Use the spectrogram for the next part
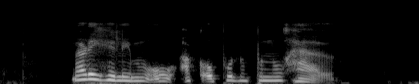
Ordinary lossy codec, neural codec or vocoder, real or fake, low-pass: Opus, 64 kbps; codec, 16 kHz, 2 kbps, X-Codec, WavLM features, trained on Multilingual LibriSpeech; fake; 7.2 kHz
